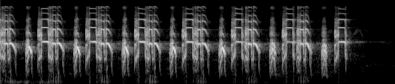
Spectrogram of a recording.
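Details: Grey francolin (Francolinus pondicerianus) call: a loud, harsh, ringing series of notes, about two to three per second, lasting three and a half seconds, then stopping; no other sounds.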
